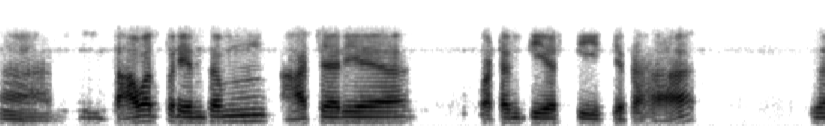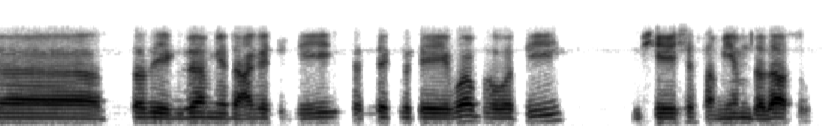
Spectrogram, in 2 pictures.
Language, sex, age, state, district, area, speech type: Sanskrit, male, 30-45, Karnataka, Shimoga, rural, conversation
